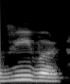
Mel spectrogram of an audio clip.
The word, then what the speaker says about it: Weaver: It's Weaver, Billy said. W E A V E R. Wever.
